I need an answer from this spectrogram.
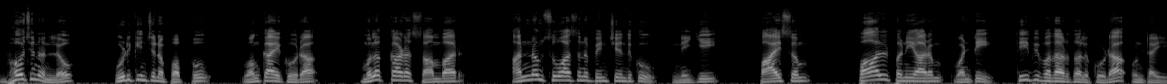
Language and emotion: Telugu, neutral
